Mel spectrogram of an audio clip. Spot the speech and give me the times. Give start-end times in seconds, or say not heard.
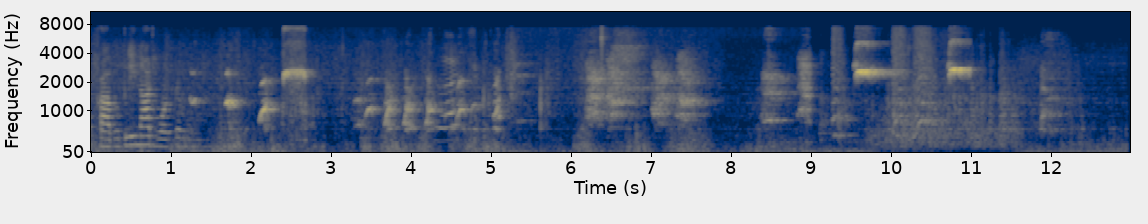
0.0-1.6.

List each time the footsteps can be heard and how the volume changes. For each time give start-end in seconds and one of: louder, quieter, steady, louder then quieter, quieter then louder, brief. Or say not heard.
not heard.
